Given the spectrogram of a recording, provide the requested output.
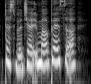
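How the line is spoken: Gasped. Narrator (German): japst sie

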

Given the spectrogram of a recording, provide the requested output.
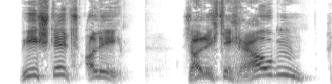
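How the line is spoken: Calling out. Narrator (German): rief er

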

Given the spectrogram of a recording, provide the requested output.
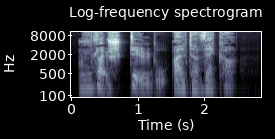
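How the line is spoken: Sleepy grumbling. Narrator (German): brummt sie schläfrig

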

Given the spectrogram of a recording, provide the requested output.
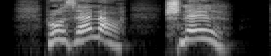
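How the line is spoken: Called out. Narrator (German): rief Abby

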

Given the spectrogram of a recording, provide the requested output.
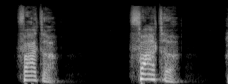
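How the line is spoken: Sudden call. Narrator (German): rief er plötzlich

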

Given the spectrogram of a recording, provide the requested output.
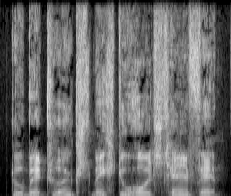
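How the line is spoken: Screamed. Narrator (German): schrie Dschudajuda

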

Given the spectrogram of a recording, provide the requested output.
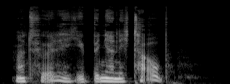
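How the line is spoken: Groaned. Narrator (German): Flosse stöhnte

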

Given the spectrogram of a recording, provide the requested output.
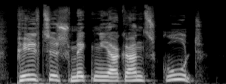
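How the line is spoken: Calling out. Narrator (German): rief Willi

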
